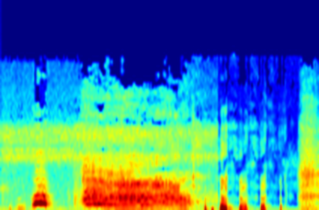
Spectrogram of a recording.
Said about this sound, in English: Yeah, those were goats.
